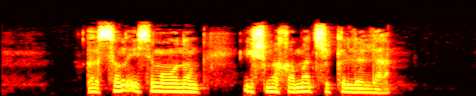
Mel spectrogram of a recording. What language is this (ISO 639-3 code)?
bak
